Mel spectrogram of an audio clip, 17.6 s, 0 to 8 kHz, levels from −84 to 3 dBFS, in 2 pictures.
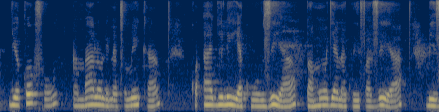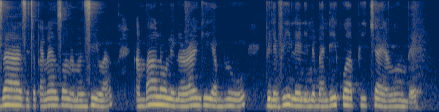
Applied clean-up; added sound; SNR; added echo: none; none; none; none.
